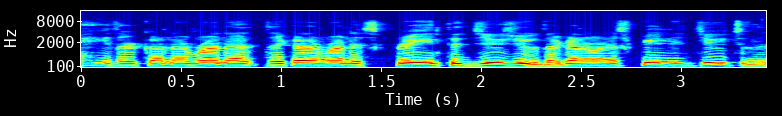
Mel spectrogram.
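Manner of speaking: acted screaming, high pitch, repeated yell. Retelling watching the Steelers game: imitating own screaming at the TV. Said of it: "I was screaming at the T V".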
